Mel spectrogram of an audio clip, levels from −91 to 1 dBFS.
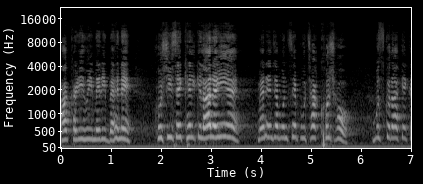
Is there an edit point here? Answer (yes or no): no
